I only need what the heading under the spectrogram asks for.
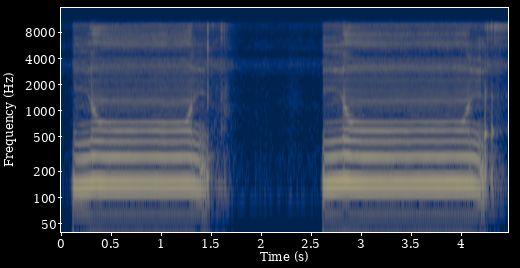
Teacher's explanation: জিহ্বার আগা তার বরাবর উপরের তালুর সঙ্গে লাগাইয়া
